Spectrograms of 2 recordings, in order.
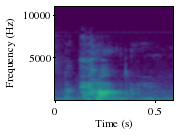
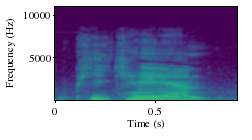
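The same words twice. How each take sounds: First: It is said with a Western pronunciation. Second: It is said with a Southern pronunciation. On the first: "you go out west and it's pecan" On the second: "so pecan is a southern. It's a southern saying"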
